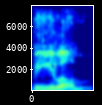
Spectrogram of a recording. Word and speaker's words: Bealum: Ooh, no, you're not pronouncing it right. Oh fuck! I hate when people do it. All right, please Bealum.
